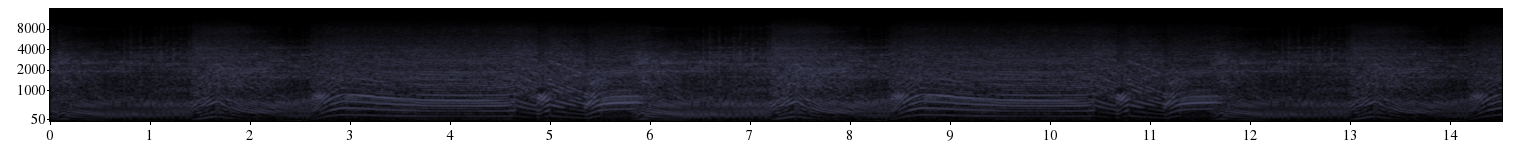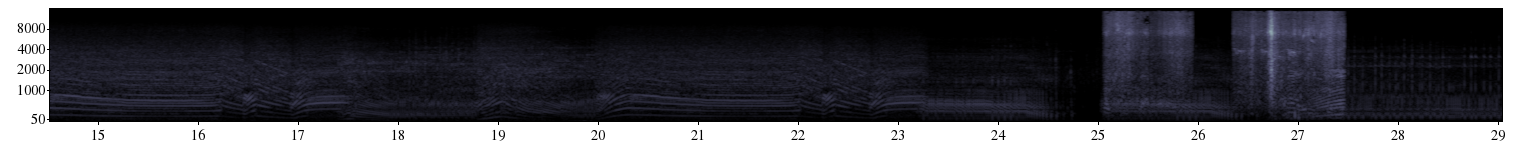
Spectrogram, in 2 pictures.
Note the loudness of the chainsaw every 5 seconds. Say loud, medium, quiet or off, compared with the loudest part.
loud, loud, loud, medium, medium, medium.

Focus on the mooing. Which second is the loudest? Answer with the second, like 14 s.
27 s.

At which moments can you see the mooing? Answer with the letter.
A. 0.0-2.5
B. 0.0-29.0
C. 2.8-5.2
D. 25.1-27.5
D.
